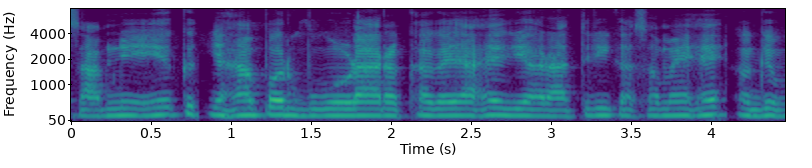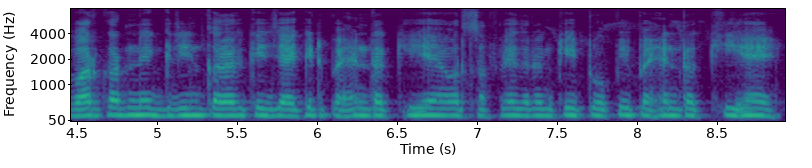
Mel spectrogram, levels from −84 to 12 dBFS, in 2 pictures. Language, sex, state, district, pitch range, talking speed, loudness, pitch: Hindi, male, Bihar, Lakhisarai, 175-185 Hz, 210 wpm, -29 LUFS, 180 Hz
